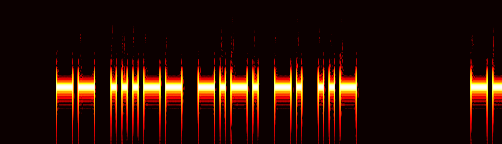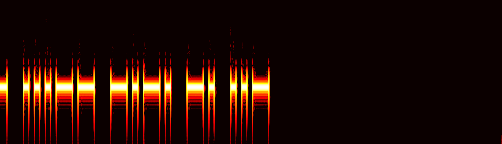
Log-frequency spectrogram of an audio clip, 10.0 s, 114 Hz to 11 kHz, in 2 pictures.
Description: Morse code, heard as a keyed tone, about 21 wpm, 700 Hz. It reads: M3CNU M3CNU
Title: DXCC-100 Call Signs - 5 Characters - Repeated 3x - 22wpm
